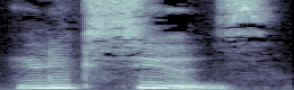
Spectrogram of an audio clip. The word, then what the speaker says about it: luxueuse: Luxueuse. Imaginez que le son X est un K et un S, comme dans le mot luxe. Luxe.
